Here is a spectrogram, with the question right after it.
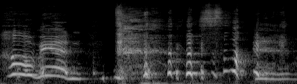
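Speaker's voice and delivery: high, breathless laughter through words; can't stop laughing. Real, not acted. Cracking up at the bit.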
